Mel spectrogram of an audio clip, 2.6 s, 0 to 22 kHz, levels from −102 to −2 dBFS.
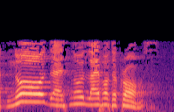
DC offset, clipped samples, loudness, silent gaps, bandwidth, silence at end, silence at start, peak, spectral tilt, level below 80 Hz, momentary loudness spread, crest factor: under 0.1%; under 0.1%; -20 LUFS; none; 6 kHz; 0.35 s; 0 s; -6 dBFS; -2.5 dB/octave; -52 dBFS; 10 LU; 16 dB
